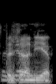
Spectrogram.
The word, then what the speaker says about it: Pajaniappane: So once you say in It's French, you written don't in pronounce the E. French. It Okay, is. fine. It is. So So it's Pajaniappane.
